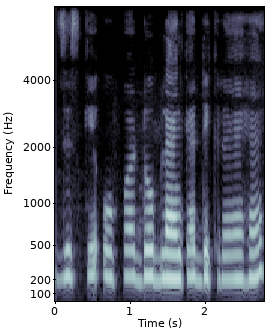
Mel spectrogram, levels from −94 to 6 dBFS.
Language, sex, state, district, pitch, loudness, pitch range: Hindi, female, Rajasthan, Jaipur, 220 Hz, -18 LUFS, 205-225 Hz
